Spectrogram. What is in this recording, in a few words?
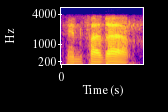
"enfadar", Spanish; infinitive; verbs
